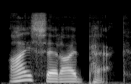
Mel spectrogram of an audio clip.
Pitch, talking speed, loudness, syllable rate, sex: 130 Hz, 180 wpm, -16 LUFS, 3.6 syllables/s, male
